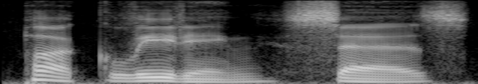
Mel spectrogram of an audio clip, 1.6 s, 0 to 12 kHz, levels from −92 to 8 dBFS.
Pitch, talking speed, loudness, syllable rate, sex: 115 Hz, 115 wpm, -15 LUFS, 2.9 syllables/s, male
